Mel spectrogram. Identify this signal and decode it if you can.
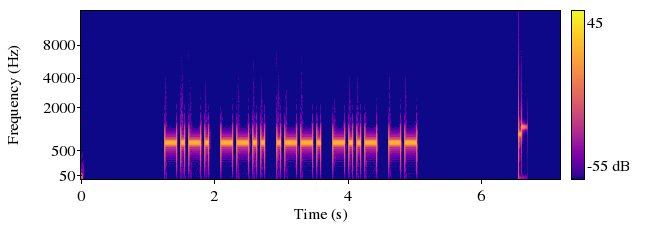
Morse code, heard as a keyed tone, about 20 wpm, 700 Hz. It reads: CZPXM
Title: Code Groups - 5 Letters - 20wpm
